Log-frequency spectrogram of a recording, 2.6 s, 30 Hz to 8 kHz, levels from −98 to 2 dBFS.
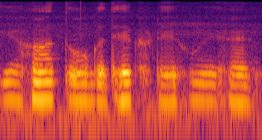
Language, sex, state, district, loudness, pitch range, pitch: Hindi, male, Uttar Pradesh, Saharanpur, -19 LUFS, 135-150 Hz, 145 Hz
